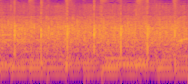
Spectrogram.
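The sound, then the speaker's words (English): A crowd applauds steadily throughout, a dense wash of clapping with a faintly rhythmic pulse of sharper claps standing out. It sounds full, with no one speaking. “Big round of applause.”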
